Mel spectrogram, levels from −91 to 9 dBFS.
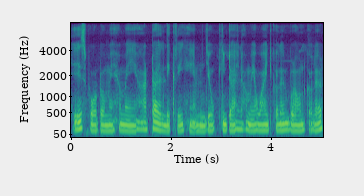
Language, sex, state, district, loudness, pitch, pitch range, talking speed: Hindi, male, Himachal Pradesh, Shimla, -18 LUFS, 115 Hz, 110-130 Hz, 215 wpm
